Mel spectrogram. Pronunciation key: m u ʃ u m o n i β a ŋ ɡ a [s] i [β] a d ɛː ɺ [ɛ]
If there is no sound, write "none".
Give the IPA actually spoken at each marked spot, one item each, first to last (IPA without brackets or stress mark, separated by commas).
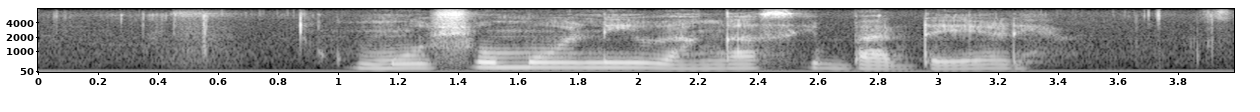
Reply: s, b, ɛ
